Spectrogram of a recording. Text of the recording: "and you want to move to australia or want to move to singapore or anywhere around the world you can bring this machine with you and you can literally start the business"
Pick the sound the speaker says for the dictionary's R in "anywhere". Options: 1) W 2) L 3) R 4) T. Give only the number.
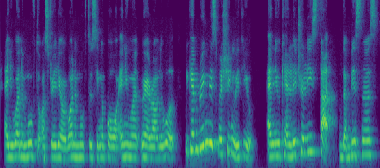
1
